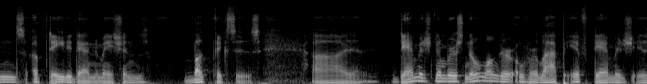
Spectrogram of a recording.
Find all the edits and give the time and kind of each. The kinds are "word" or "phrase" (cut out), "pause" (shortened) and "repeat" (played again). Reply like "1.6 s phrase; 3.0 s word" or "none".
none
